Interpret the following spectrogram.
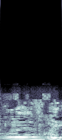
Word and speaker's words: Worsley: And you pronounce my last name Worsley, like Ben Worsley, the reporter.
